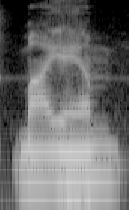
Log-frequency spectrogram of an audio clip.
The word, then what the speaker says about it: Mayim: Can you say her name a little slower? – Mayim Bialik. – That sounds like a rapper, like YNB Melly or whatever. – Yes, Mayim Bialik. Yes, sir. Mayim? M-A-Y-I-M? – I've always heard it as Mayim Bialik.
